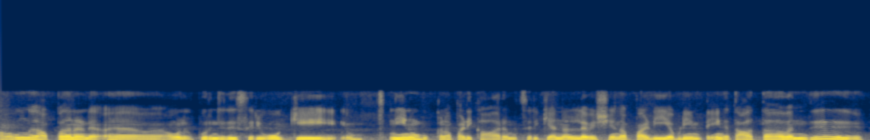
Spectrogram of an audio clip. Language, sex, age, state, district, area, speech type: Tamil, female, 18-30, Tamil Nadu, Thanjavur, rural, spontaneous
